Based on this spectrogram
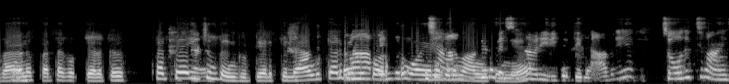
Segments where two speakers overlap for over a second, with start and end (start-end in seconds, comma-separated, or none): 3.6-5.2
